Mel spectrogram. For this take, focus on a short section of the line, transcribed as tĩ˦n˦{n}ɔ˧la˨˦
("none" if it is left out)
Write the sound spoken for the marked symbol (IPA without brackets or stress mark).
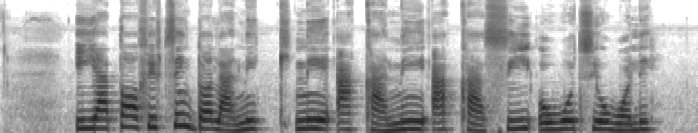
d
